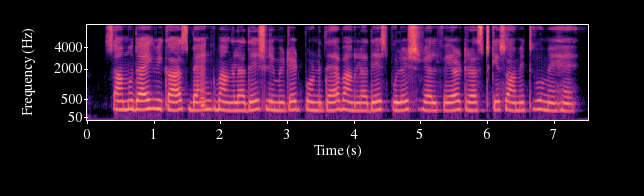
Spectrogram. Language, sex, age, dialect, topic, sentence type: Hindi, female, 46-50, Hindustani Malvi Khadi Boli, banking, statement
